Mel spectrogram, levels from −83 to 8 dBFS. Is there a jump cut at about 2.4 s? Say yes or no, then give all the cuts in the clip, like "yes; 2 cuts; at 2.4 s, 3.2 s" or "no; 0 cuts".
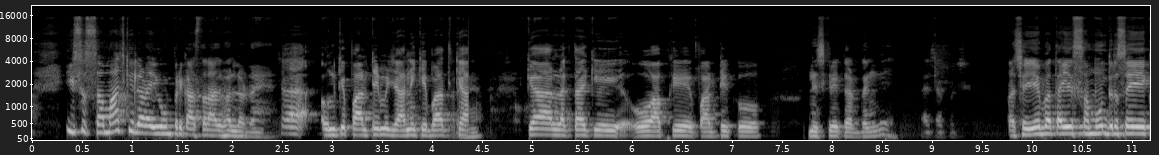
yes; 1 cut; at 2.4 s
